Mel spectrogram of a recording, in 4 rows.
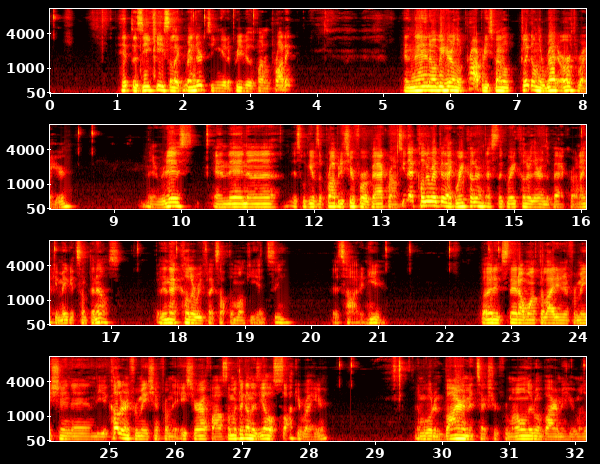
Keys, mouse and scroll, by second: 1.3 z, 2.7-5.0 middle drag, 5.0 scroll up 1, 5.2 middle click, 8.3-10.4 drag, 15.9-17.9 drag, 22.5-24.6 drag, 28.3-30.3 drag.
